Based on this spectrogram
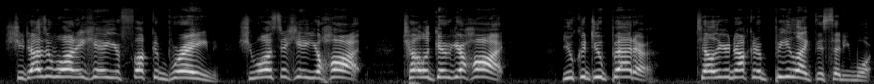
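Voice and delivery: loud, high mock New Jersey coach yelling; New Jersey accent. Coach on the side yelling at the boyfriend, loud New Jersey accent. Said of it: "with a New Jersey accent being like".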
